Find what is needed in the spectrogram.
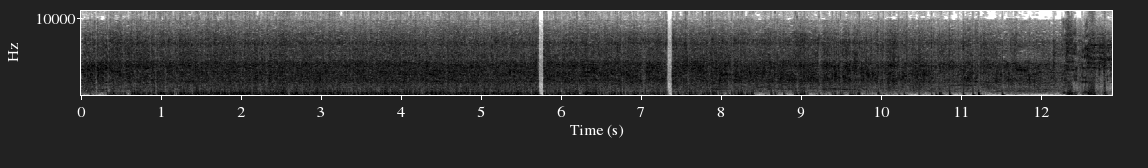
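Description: Large audience applauding, a loud dense wash of clapping that breaks up into scattered separate claps and tapers off over the last few seconds.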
